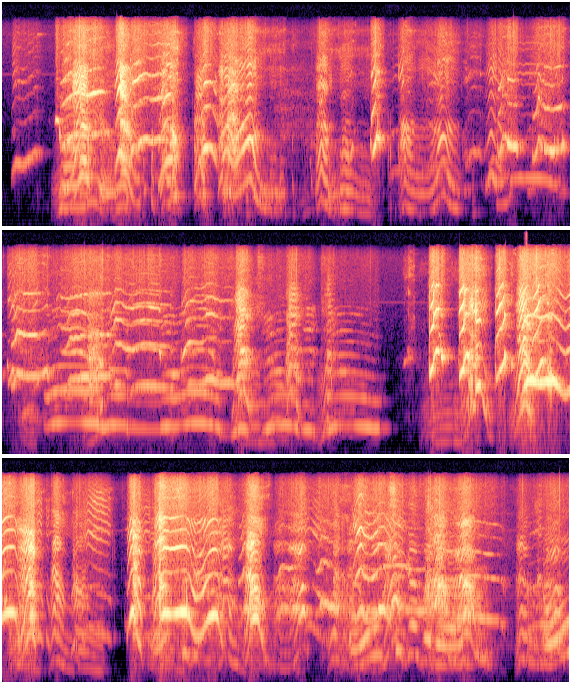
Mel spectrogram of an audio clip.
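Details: Hungry three-week-old Old English Sheepdog puppies calling for their mother's feeding; a busy chorus of high, wavering whines, yelps and squeals from several pups, with a steady drawn-out whine near the middle and dense overlapping cries at the end.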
